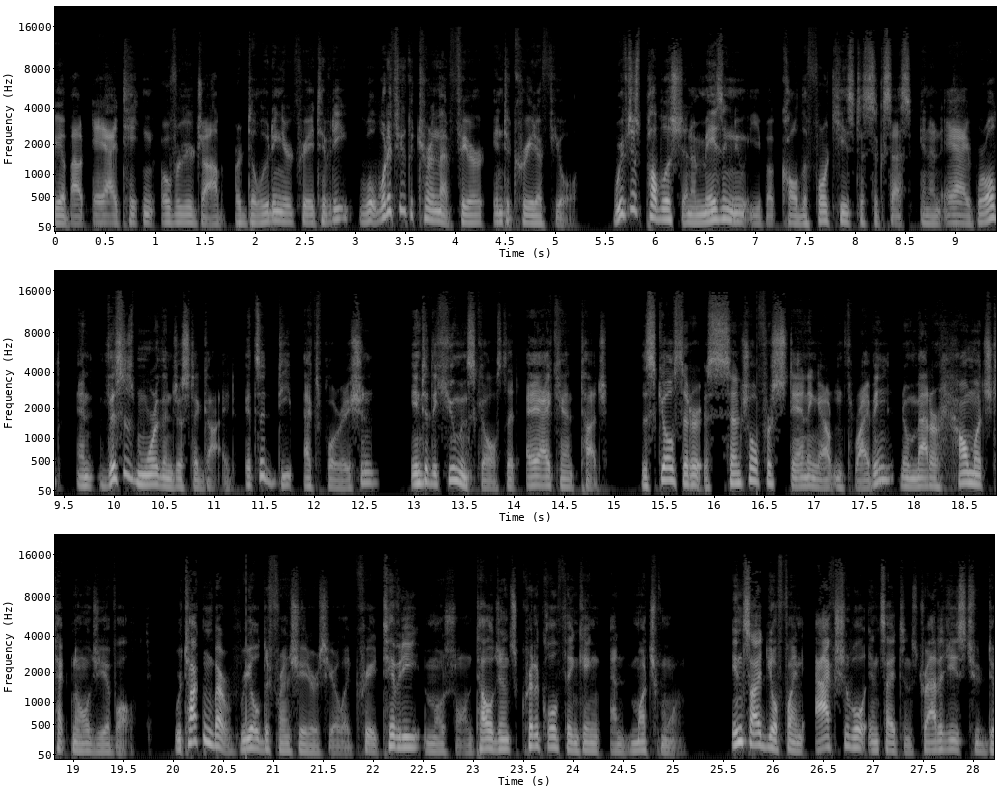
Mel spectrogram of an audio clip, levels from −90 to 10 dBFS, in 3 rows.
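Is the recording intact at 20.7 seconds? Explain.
No. At 20.72 s, between "talking about" and "differentiators here like creativity", there is a block of digital silence about 0.73 ms long, consistent with a 32-sample gap. Output briefly drops to silence and snaps back with no fade, so the two hard edges merge into a single tick rather than an audible hole. Unlike a faded dropout, nothing softens the edges, and the cut is too brief to register as missing sound.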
